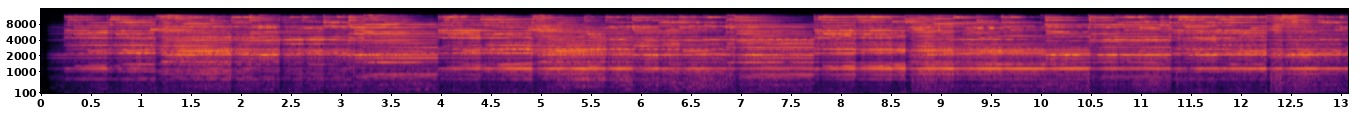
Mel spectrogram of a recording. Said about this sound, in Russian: Колокольные звоны на треугольниках и ученических колокольчиках. Вот. И анафановские, петербургские, и владимирские вечерние звоны сегодня прозвучали.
